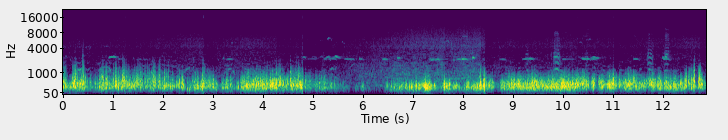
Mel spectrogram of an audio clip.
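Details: Eurasian teal wintering at Junsai-ike park pond in Chiba, Japan, in February 2025: short, high, piping whistles repeat through the clip over a dense, low rumble of duck chatter and background noise.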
